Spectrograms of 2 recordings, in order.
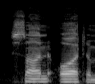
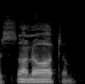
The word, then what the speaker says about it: Snatam: you pronounce an autumn I hope it's a Sun autumn as Sun and autumn like the time of year Sun autumn but yes so I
